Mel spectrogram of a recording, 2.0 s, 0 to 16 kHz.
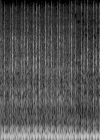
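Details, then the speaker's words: Harley-Davidson Iron 883 Sportster, jump-started after a dead battery and ridden up and down the street: even, lumpy V-twin lope with steady firing pulses, no knocks or rattles; strong, healthy, normal idle and revving. "She starts up, she runs, she's looking good, she feels great. Ran it up and down the street a couple times. She's feeling real strong, real nice."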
